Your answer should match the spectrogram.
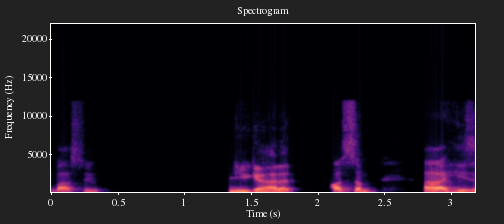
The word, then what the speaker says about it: Basu: Is that pronounced correct? Last name Basu?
